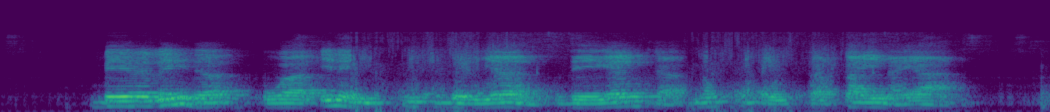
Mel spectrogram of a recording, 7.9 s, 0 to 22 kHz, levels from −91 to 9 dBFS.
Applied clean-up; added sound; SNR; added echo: neural separator model SepFormer DNS4.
